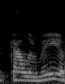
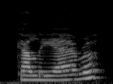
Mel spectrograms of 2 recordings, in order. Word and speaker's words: Galleria: and I thought it was called the Galleria, but it was actually, I think it's called the Galliera. Somebody corrected me in the comments, so thank you to whoever that was, because I was saying it wrong the whole time.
